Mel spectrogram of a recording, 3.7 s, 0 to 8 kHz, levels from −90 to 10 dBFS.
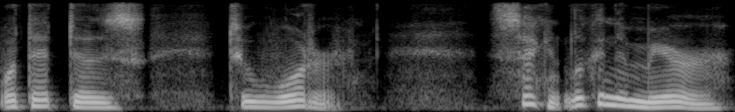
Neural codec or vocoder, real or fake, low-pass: none; real; 7.2 kHz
